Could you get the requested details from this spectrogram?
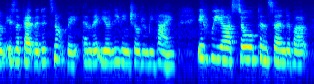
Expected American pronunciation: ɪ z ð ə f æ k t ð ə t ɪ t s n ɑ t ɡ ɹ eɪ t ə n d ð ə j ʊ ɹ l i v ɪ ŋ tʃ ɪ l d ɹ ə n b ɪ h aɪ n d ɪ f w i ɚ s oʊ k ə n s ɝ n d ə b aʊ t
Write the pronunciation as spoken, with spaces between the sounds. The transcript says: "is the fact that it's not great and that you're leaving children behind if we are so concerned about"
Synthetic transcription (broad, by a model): ɪ z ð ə f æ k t ð ə t ɪ t s n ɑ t ɡ ɹ eɪ t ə n ð ə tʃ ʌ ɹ l i v ɪ ŋ tʃ ɪ l d ɹ ə n b ɪ h aɪ n d ɪ f w i ɚ s oʊ k ə n s ɝ n d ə b aʊ t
